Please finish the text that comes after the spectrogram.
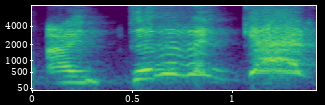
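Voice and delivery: hammed-up high crying shout; crying lady. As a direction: imitate a sobbing woman shrieking. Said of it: "Oh, she's crying".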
